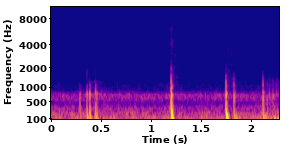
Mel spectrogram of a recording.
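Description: City bus interior: a low, throbbing rumble, with a few sharp knocks on top. There is one loud knock just over a second in and a quick pair near the end.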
